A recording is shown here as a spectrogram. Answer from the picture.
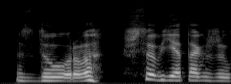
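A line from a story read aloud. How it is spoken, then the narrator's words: Snorting. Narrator (Russian): фыркнул снайпер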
